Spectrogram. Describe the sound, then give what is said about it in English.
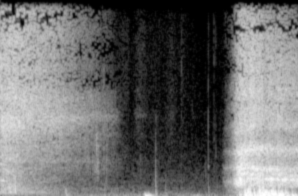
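Breathing during a breathing exercise: a breathy hiss fades over the first second into a quiet pause broken by a small click, then a deep, loud breath drawn in through the nose carries to the end. “And the deep breath, just a quick one. Now, deep breath would just be in through the nose,”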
